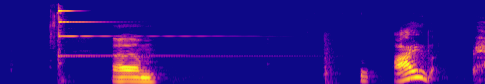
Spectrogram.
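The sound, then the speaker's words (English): A single bright bell ding, rung to mark the start of spoilers, with a long, steady ringing tone that fades over a few seconds, while a person talks briefly over it and again after it dies away. “Moving into spoilers with it. Spoiler bell here.”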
